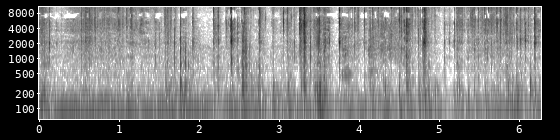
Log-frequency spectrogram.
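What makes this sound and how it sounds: A utility knife blade cuts and scrapes slices off a solid pale green stamped olive oil soap bar held in a hand with red nails. The sound is a close, bright, dry scraping and crackling, broken by sharp clicks and small crunches as each slice shears away. The soft peeling strokes run on throughout, with quick snaps that stop dead with no ring.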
